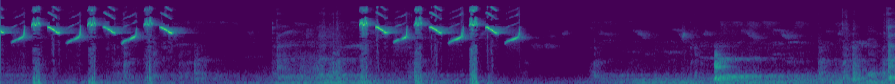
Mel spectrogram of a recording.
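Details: Cinereous tit singing vigorously, likely a kept songbird: loud, high whistled two-part phrases, each a rising sweep then a sharp falling note, repeated in two quick bursts of about four phrases, followed by soft rustling and low background noise.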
